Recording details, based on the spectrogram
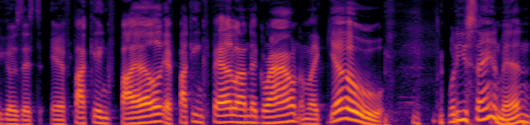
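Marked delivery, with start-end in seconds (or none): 0.3-3.8 mock toddler baby talk, higher, slower. Retelling what the two-year-old little one says, imitating toddler baby talk. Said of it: "he has like kind of baby talk thing".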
